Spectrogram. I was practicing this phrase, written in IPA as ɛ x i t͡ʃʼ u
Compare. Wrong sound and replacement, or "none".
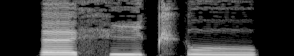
none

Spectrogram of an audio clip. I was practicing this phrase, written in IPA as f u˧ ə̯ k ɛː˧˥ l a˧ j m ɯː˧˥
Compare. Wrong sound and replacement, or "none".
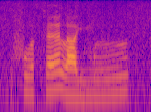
none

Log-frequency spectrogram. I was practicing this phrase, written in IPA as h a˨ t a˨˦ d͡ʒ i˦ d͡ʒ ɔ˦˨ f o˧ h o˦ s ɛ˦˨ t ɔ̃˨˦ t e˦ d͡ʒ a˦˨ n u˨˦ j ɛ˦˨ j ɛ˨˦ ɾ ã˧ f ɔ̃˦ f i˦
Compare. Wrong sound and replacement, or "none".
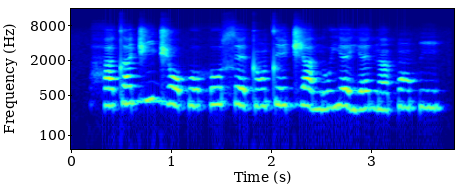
ɾ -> n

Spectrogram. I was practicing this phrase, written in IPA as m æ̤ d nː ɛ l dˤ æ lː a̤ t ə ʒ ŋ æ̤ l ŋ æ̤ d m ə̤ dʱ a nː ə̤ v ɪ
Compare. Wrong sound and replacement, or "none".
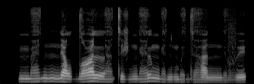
none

